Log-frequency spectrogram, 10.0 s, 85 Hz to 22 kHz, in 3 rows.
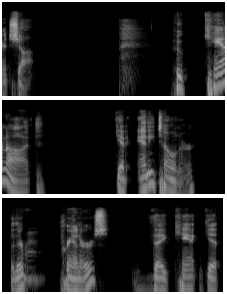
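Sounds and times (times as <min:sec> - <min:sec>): man speaking: 0:00.0 - 0:00.5, 0:02.6 - 0:04.0, 0:05.1 - 0:10.0
man breathing in: 0:01.8 - 0:02.3.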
